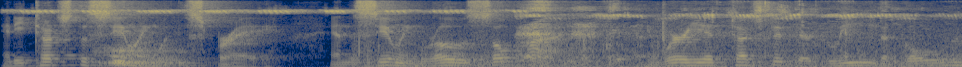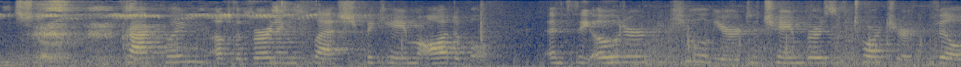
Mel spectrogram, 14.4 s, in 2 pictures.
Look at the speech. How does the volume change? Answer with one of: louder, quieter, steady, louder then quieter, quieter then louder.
steady.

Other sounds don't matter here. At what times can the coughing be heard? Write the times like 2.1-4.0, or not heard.
not heard.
